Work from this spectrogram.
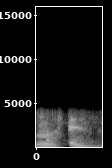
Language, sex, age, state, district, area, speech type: Maithili, female, 30-45, Bihar, Begusarai, rural, conversation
